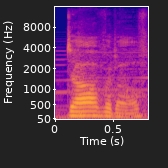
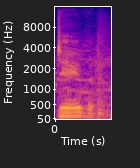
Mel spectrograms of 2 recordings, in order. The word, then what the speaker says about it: Davidoff: It's pronounced Davidoff, not David.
